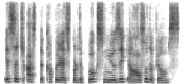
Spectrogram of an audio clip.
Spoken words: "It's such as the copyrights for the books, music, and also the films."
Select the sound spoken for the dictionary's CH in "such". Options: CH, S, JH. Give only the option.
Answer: CH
